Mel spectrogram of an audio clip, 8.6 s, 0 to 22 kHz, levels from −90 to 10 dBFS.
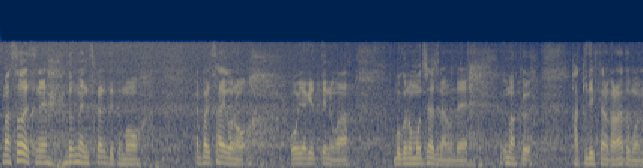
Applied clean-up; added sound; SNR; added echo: none; Boiling; 15 dB; none.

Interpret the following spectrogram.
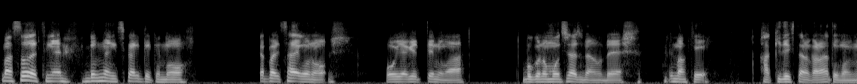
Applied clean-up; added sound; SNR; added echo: neural diffusion model UNIVERSE++.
